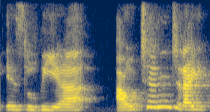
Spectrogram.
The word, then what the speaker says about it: Leah Outten: which i'm really excited about her name is leah outen did i pronounce that right that's right now perfect and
